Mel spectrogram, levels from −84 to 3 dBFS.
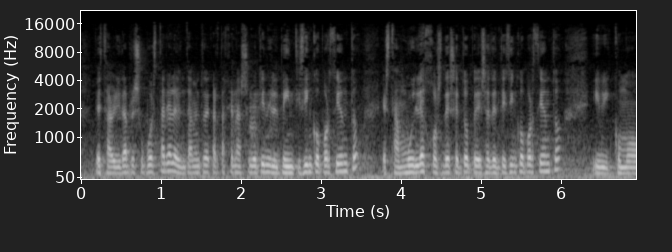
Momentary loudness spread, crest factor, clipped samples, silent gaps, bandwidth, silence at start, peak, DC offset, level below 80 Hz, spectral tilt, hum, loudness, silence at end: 7 LU; 16 dB; under 0.1%; none; 16.5 kHz; 0 s; -6 dBFS; under 0.1%; -36 dBFS; -7 dB/octave; none; -21 LUFS; 0 s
